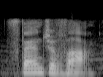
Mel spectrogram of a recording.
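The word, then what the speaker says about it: Sláinte mhath: called that's Slanjava, and it does not look it's spelled anything like that. Slanjava. You would expect at the end it would be like V-A or something, Va, but it's like M-H-A-T-H. It's crazy.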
